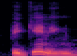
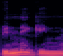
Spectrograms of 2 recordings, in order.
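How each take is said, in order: First: The second syllable starts with a g sound. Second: The second syllable starts with an n sound.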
